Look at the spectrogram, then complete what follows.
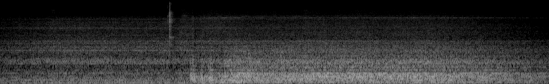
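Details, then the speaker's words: Gas furnace being checked for a bad flame sensor. Low rumble jumps to a steady, louder whoosh like little jet engines as the burners light and stay lit; ignition is normal. "listen for it to turn on you should hear the gas ignite it'll sound like little jet engines"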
